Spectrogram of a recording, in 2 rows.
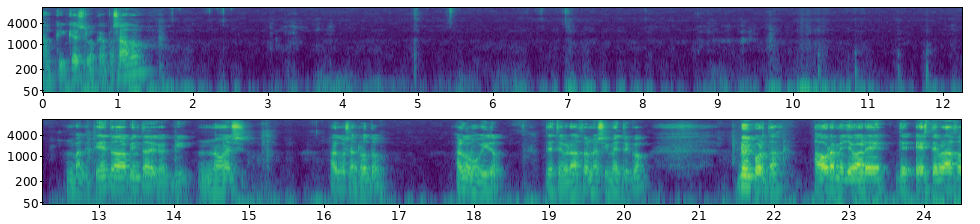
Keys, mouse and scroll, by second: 0.6-1.2 drag, 1.2 middle click, 1.8 right click, 2.2 right click, 2.4 right click, 3.7 g, 5.2 right click, 5.5-6.7 middle drag, 6.7 right click, 7.0-10.3 middle drag, 10.3-12.7 drag, 12.7-16.8 ctrl+middle drag, 15.1 alt+q, 16.8-20.9 drag, 21.3 Tab, 21.8-24.5 ctrl+middle drag.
